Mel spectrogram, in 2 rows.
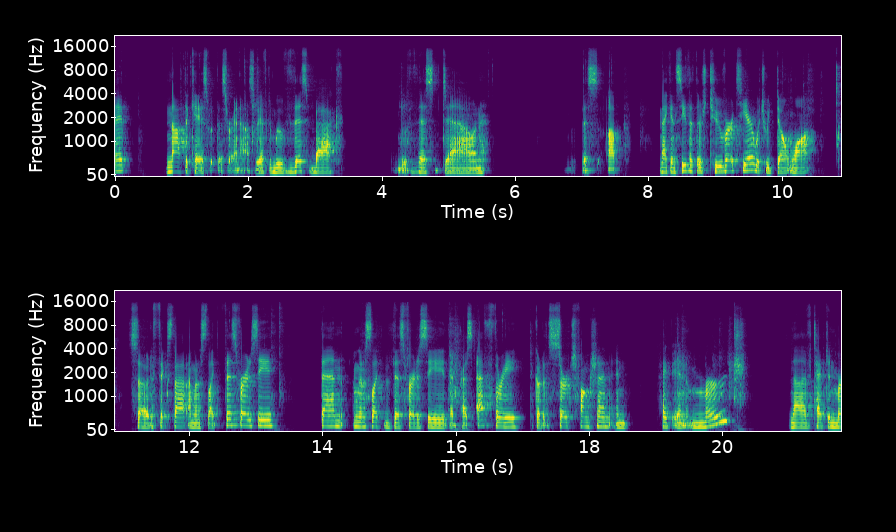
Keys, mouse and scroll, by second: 1.9 g, 3.7 click, 4.0 click, 4.2 g, 5.5 click, 5.8 click, 6.1 g, 6.7 click, 7.7 g, 9.6 middle click, 10.2 ctrl+s, 10.6 middle click, 15.8 F3.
